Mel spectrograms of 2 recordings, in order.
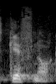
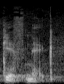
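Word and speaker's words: Giffnock: it's sort of and I've been saying on previous recordings it's GIF KN and somebody emailed in who's here tonight actually and said it's actually pronounced GIF Nick and I don't know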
